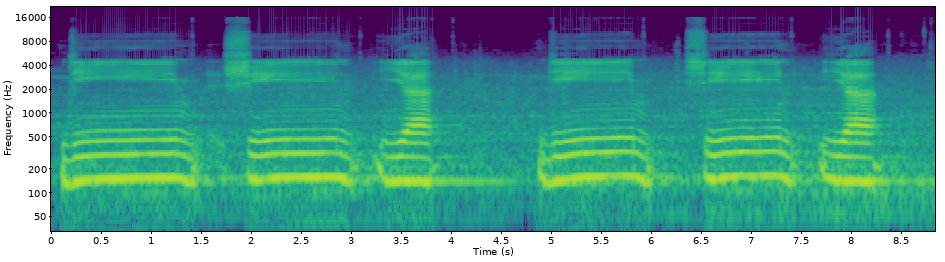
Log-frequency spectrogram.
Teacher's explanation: 6 নম্বর মাখরাজ, জিহ্বার মধ্যখান তার বরাবর উপরের তালুর সঙ্গে লাগাইয়া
